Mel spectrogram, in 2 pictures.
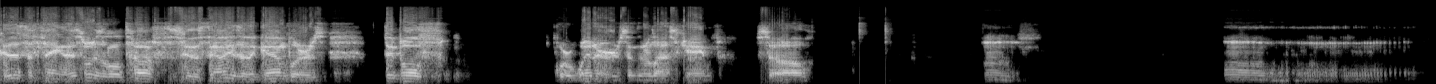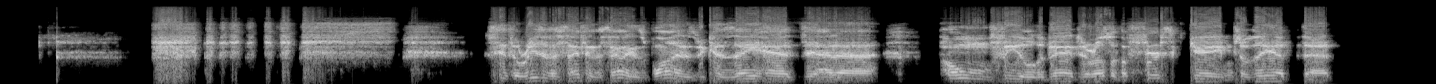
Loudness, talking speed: -9 LUFS, 115 wpm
